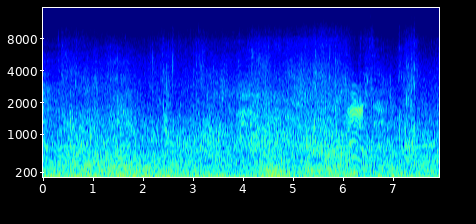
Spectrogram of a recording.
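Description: Ocean waves at Playa Fundadores beach in the Riviera Maya, a continuous roar of surf and wash close by, with gusts of wind buffeting the microphone throughout.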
